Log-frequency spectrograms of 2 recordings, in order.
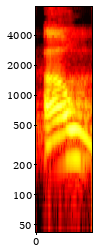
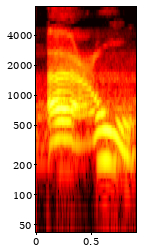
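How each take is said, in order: First: Au said with no break, no ain; wrong au. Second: A'u slowly, a then throat ain then u; correct a'u. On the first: Teacher showing the wrong reading au without ain. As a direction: au run together as one sound. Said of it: "Jangan baca dengan auzu". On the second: Teacher showing the right reading a'u with ain. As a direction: stop in the throat between a and u. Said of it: "jangan au, tapi a'u". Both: Shown as a demonstration.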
